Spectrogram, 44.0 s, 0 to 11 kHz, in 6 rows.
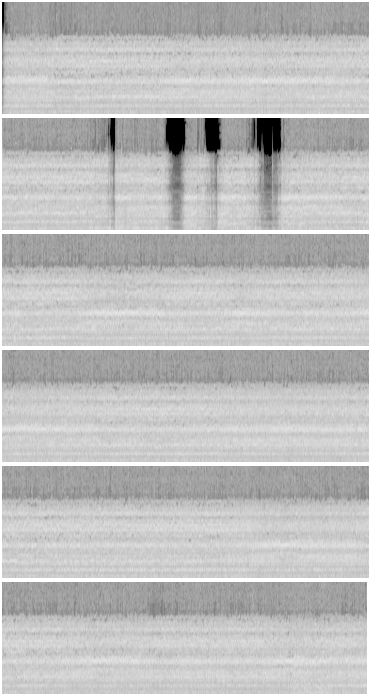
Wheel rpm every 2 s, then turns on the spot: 220, 230, 230, 230, 170, 90, 120, 220, 220, 220, 230, 220, 230, 230, 230, 210, 220, 230, 230, 220, 230, 220.
none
